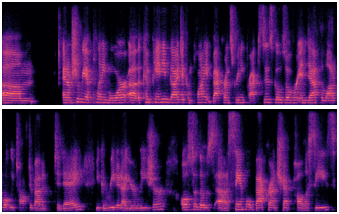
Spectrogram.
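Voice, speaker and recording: Amid audible room echo, a woman speaks at a moderate pace with fairly even intonation. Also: medium pitch for a woman. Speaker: compliance director, webinar speaker. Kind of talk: webinar presentation. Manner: hesitant fillers.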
